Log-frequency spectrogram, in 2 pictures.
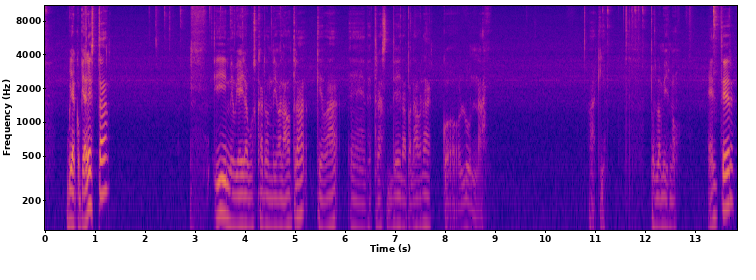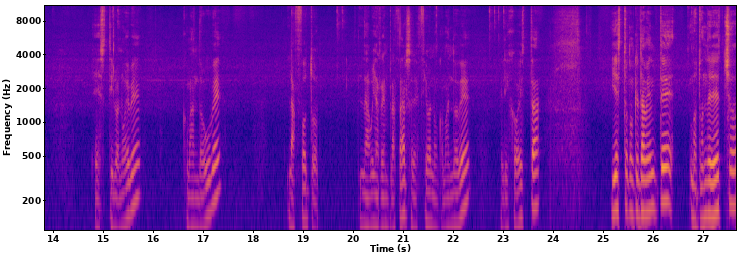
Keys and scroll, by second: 2.4 space, 4.3 super+Tab, 7.8 super+Tab, 13.4 Return, 17.0 super+v, 21.7 super+d.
